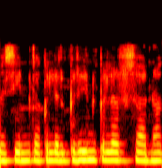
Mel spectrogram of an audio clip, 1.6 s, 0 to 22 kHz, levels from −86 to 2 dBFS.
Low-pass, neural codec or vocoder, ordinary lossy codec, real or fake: 7.2 kHz; codec, 16 kHz, 8 kbps, FreqCodec, larger model; MP3, 64 kbps; fake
